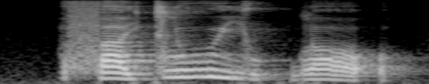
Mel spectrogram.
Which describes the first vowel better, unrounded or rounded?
unrounded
